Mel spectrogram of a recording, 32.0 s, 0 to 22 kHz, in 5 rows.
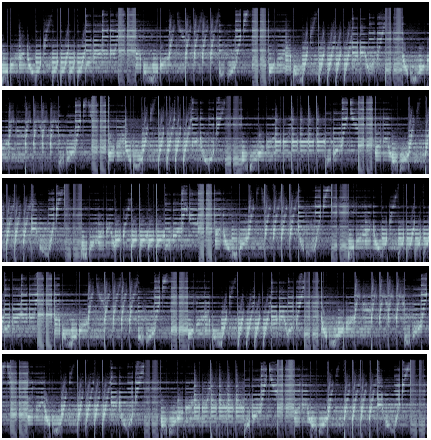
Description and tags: MA SFX RoboticMelody 2
Sound from pack: "Mobile Arcade"
100% FREE!
200 HQ SFX, and loops.
Best used for match3, platformer, runners.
